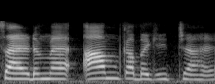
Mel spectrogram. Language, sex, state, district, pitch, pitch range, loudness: Hindi, female, Haryana, Rohtak, 255 Hz, 240-270 Hz, -16 LUFS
